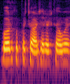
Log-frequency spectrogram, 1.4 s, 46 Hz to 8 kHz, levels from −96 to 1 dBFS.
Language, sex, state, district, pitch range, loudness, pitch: Hindi, female, Delhi, New Delhi, 175-195 Hz, -15 LUFS, 180 Hz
